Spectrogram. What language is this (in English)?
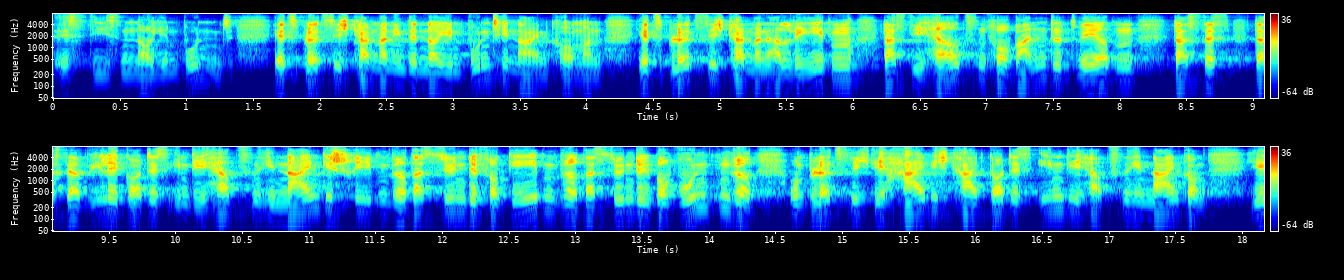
German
